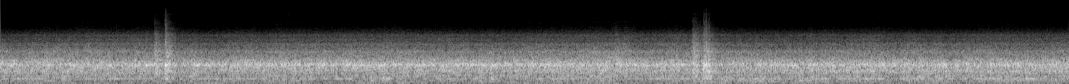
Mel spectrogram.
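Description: A train rumbles steadily along the rails, heard from inside the cab.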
